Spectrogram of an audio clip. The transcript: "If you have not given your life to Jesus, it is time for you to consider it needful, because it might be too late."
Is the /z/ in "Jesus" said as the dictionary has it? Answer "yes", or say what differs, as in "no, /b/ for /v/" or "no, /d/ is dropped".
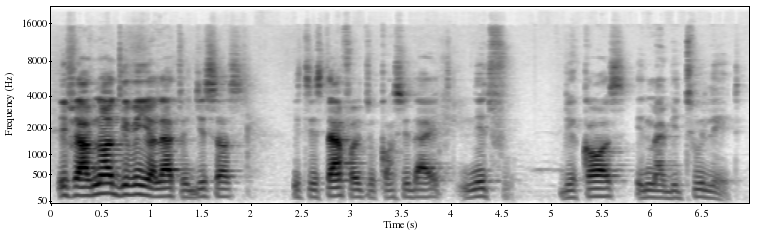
no, /s/ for /z/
